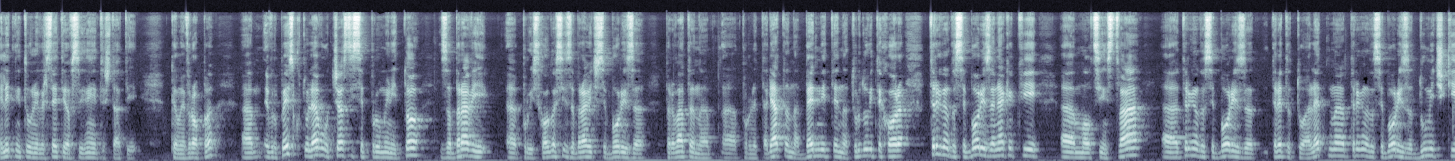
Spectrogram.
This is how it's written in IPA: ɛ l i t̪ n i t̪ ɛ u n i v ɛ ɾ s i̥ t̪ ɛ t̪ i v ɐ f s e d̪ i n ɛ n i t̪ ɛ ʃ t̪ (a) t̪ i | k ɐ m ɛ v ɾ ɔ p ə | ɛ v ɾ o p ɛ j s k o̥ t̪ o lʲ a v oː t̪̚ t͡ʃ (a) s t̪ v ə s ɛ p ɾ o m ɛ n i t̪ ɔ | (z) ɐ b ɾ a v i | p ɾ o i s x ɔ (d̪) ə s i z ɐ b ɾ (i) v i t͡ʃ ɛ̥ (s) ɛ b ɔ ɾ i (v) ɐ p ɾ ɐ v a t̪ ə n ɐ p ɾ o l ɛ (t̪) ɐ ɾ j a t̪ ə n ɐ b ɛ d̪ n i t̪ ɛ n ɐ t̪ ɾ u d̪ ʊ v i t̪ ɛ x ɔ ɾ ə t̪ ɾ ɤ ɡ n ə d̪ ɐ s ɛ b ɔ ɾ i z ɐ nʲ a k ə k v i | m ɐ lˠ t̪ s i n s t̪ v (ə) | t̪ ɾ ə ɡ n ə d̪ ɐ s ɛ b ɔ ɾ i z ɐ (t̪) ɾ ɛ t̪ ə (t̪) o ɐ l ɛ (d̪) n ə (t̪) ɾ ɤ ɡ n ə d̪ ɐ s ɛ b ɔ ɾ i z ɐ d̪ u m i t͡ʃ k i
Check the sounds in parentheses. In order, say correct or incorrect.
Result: correct, correct, correct, correct, incorrect: a, correct, incorrect: z, correct, incorrect: a, correct, correct, incorrect: t̪, correct

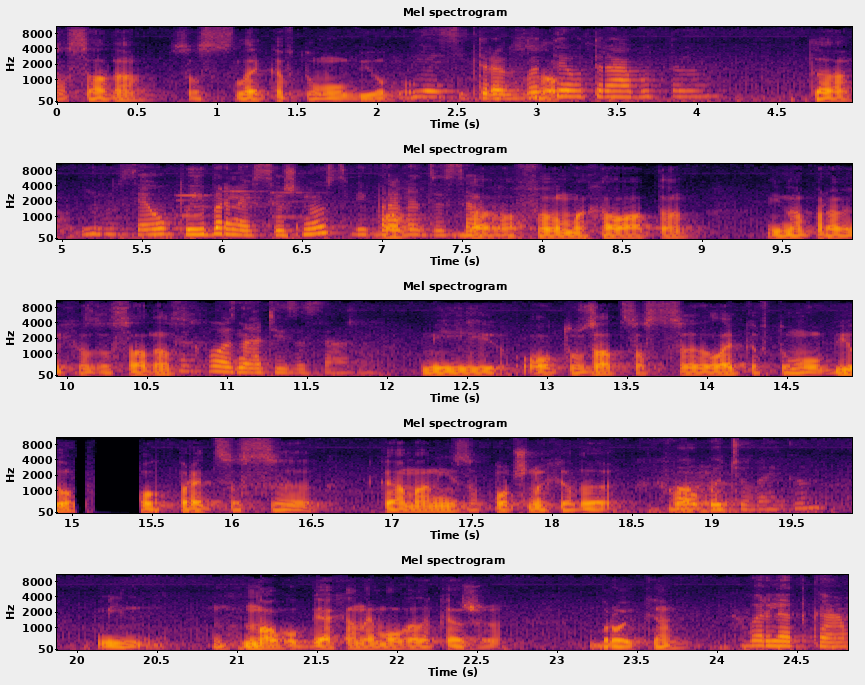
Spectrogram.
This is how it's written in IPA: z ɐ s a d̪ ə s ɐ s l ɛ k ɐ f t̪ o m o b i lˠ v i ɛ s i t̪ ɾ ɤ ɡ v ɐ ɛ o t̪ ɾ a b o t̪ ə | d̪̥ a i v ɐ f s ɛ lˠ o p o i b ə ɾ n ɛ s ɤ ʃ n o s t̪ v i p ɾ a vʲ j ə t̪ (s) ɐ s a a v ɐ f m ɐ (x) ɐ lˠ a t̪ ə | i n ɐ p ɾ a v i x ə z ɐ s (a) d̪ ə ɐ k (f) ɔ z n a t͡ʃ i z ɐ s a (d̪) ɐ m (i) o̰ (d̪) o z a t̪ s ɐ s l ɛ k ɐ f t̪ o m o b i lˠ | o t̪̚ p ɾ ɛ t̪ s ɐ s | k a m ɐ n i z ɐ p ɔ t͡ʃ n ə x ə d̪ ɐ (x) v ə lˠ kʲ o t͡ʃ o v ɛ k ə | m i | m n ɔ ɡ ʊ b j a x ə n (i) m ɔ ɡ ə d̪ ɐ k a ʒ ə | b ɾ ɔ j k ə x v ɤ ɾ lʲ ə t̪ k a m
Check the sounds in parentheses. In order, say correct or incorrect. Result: incorrect: z, correct, correct, incorrect: v, correct, correct, incorrect: t̪, correct, incorrect: ɛ

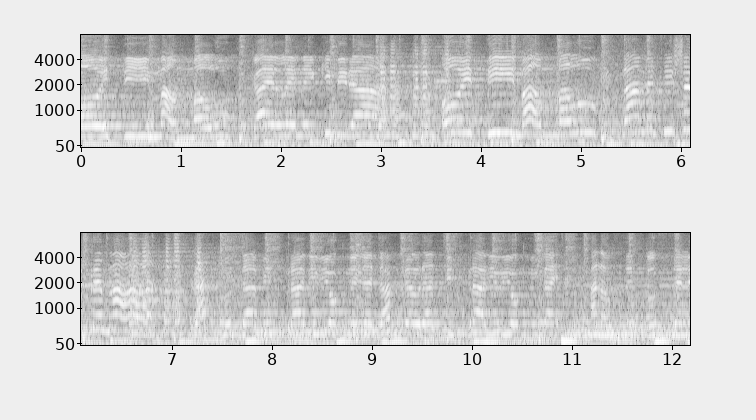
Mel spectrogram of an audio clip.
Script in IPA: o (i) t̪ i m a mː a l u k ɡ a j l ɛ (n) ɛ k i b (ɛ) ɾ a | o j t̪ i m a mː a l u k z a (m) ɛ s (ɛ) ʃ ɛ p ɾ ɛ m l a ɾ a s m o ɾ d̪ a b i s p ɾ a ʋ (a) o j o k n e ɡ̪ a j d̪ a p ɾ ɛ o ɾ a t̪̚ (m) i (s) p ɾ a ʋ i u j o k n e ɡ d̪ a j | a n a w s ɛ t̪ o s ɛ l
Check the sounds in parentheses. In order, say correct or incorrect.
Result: incorrect: j, correct, incorrect: i, correct, incorrect: i, incorrect: i, incorrect: b, correct

